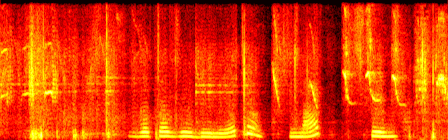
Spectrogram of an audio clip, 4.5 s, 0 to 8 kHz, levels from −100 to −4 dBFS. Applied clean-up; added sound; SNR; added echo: neural mask model RNNoise.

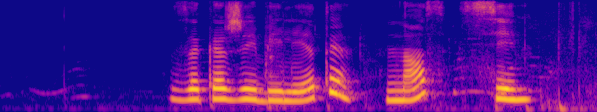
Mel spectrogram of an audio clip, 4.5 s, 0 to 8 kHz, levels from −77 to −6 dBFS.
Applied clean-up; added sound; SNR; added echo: none; none; none; none.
